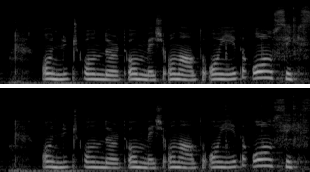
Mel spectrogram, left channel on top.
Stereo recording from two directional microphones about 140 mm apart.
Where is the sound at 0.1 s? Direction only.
25° left (ahead or behind).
